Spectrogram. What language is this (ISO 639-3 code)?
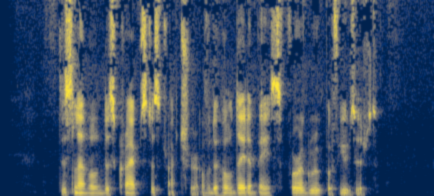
eng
